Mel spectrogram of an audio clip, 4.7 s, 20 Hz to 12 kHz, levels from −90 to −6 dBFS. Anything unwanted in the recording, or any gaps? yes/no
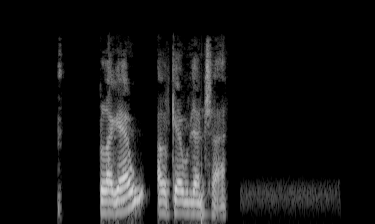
no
